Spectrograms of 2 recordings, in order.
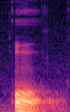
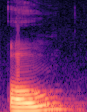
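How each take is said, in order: First: The vowel is a single steady sound. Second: The vowel glides as a diphthong. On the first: This is how most of the country says it. "na maior parte do país é pronunciado O" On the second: This is how northern accents say it. "pronunciam mais os ditongos"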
